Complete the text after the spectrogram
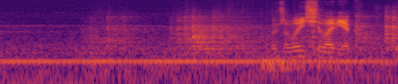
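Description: Swinging doors bump open.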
